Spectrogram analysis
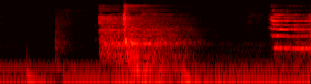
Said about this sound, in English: Oh, cute. It's a cat.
